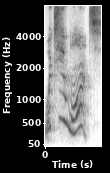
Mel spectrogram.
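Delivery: put-on Irish accent, voice up high. Retelling what an Irish woman said at her door, put-on Irish accent. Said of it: "she spoke in this Irish accent".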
